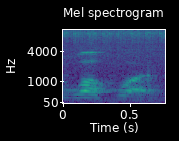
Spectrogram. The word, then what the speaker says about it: Wobwo: it's just think of, you pronounce it like Rob Lowe, except like kind of like a baby talk or with W's. So Wobwo.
